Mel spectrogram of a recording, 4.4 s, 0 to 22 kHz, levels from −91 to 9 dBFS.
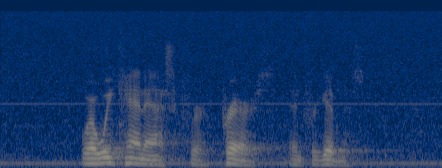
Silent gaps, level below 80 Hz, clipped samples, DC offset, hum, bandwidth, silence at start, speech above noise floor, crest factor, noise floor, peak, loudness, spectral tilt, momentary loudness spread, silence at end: none; -72 dBFS; under 0.1%; under 0.1%; none; 17 kHz; 0 s; 19 dB; 20 dB; -60 dBFS; -22 dBFS; -42 LUFS; -6.5 dB/octave; 21 LU; 0 s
